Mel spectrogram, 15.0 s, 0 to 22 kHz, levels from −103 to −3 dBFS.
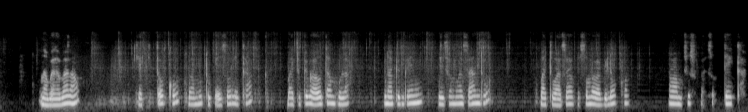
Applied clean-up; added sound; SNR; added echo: neural mask model RNNoise.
